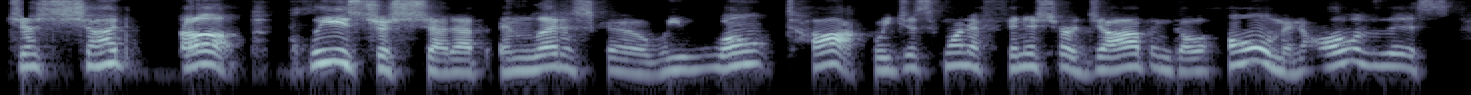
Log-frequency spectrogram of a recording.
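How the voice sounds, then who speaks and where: A woman's voice: lowish voice, expressive, moderate pace, few pauses, a bit bright, slightly rough, no echo. Woman acting a frightened young henchman. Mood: desperate pleading. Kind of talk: staged play reading.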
